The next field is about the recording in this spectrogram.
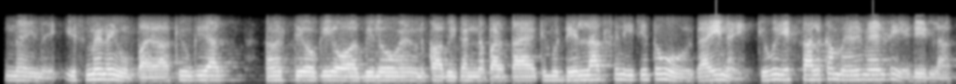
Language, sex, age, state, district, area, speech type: Hindi, male, 18-30, Madhya Pradesh, Gwalior, rural, conversation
